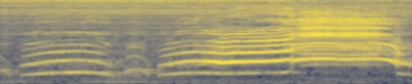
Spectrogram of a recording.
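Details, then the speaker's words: A baby girl with a bad cold and a high cough, already given medicine, cries in short wailing bursts that rise into a louder, higher sustained wail while a parent tries to soothe her. "बाबू मत रो। बहुत जिद्दी हो हो गया गई।"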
